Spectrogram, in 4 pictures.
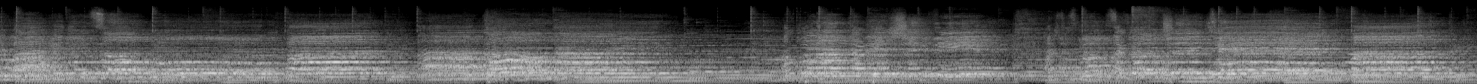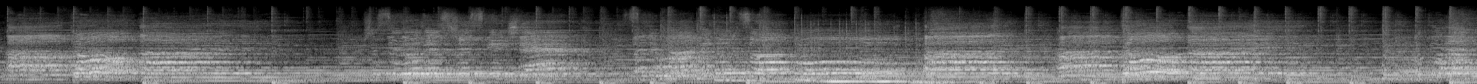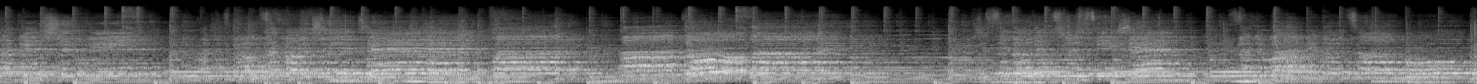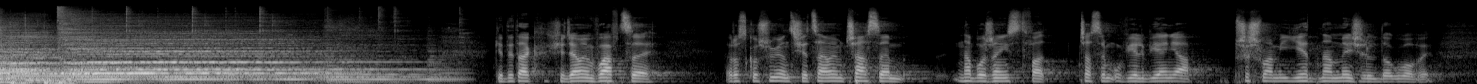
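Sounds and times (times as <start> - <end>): group singing worship song: 0.0 - 49.1
guitars playing: 15.6 - 48.8.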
